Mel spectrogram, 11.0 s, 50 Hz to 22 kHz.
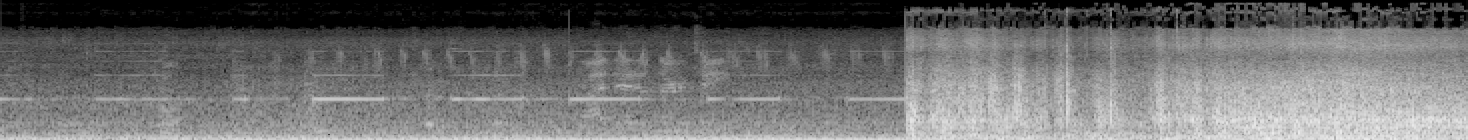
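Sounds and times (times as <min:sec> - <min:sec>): vehicle reversing beep: 0:00.0 - 0:07.1
low engine hum: 0:00.0 - 0:11.0
truck noise with clanks: 0:00.0 - 0:11.0.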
